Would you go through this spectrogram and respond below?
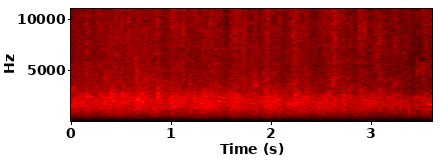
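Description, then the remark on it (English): Steady applause from an audience fills the whole clip, a dense, even patter of many hands clapping at a constant level with no voices rising above it. “And I know about every third sentence you want to clap.”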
